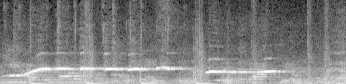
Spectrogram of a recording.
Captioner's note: whistling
